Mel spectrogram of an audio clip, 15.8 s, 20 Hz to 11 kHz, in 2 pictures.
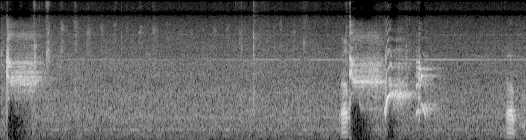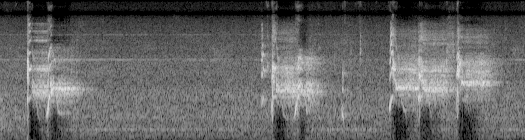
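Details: A hungry 11-week-old Shih Tzu puppy utters bursts of high whining yelps in clusters several seconds apart, separated by quiet stretches, indoors with a constant high-pitched hum.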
